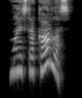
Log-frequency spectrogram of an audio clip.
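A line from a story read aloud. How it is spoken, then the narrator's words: Confused muttering. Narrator (Russian): растерянно пробормотала Ольга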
